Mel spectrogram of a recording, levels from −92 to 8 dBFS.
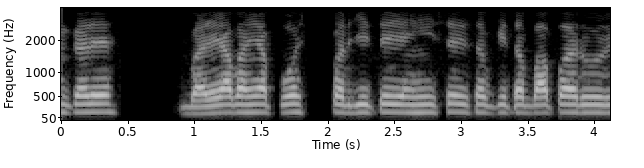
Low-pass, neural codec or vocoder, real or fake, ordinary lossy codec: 3.6 kHz; none; real; none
